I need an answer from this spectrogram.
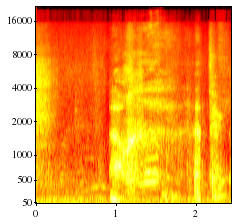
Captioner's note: laughter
